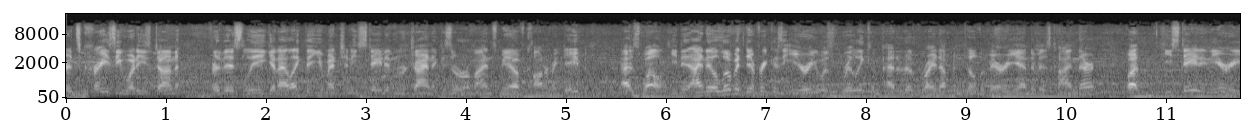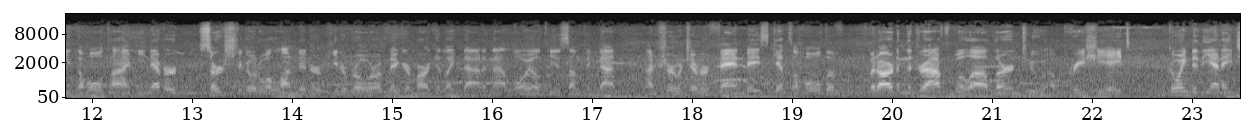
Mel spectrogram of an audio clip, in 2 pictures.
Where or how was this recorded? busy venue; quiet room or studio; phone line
busy venue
